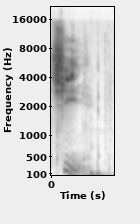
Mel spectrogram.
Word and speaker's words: Qi: things you can do of the day is chi Qi what will normally pronounce as Ki which is the wireless standard for charging devices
